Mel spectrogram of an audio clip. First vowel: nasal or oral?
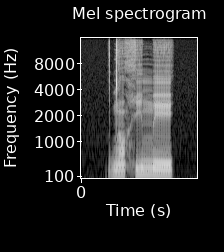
nasal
